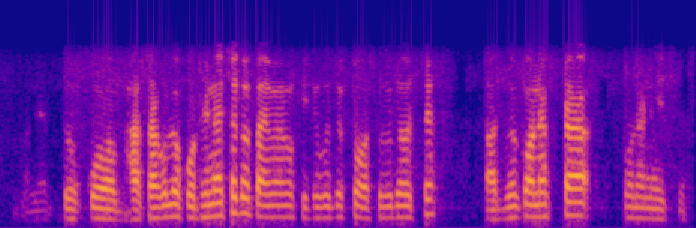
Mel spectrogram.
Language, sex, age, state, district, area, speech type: Bengali, male, 45-60, West Bengal, Paschim Bardhaman, urban, conversation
